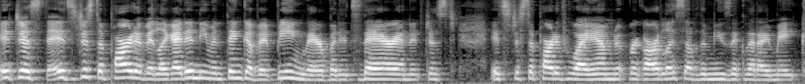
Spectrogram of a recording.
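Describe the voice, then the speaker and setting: A woman with a Spanish accent talks at a fairly quick pace with hardly any pauses. Her pitch is fairly high and her intonation fairly even. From US, immigrant from Peru at age four. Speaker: musician. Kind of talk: panel discussion.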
